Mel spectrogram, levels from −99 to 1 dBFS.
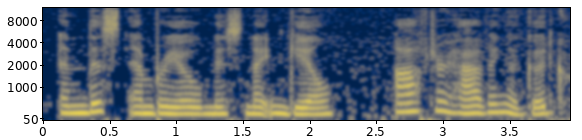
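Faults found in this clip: Overdone noise removal, throughout: background gated to near silence with twinkling specks. Spectrogram shows gaps where bins near the noise floor are zeroed.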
